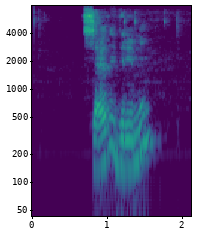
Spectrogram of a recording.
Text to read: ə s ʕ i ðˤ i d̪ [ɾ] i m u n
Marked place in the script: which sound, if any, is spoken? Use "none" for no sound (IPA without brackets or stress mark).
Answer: ɾ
